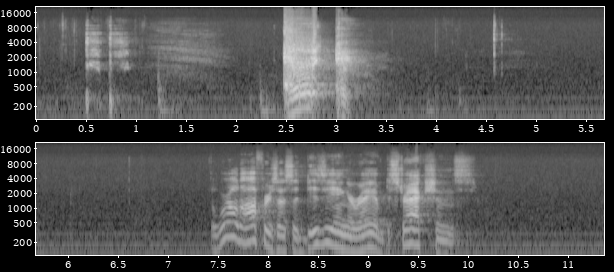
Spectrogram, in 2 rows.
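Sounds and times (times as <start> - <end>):
pastor clearing his throat: 0.5 - 1.0, 2.5 - 3.5
pastor coughing harshly: 0.5 - 1.0, 2.5 - 3.5
speech: 7.4 - 10.1.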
